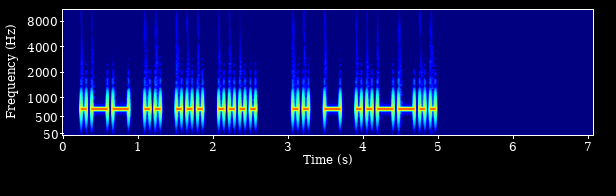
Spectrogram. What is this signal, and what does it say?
Morse code, heard as a keyed tone, about 17 wpm, 700 Hz. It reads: WISH IT?
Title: Sentences from Top 1600 Words 17wpm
